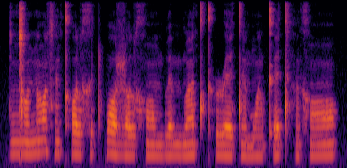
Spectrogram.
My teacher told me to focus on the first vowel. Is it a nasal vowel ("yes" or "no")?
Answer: yes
